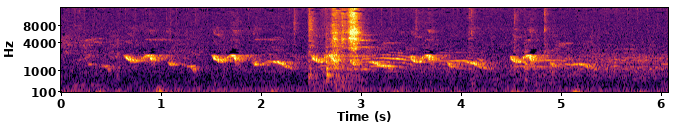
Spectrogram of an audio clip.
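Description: A bird calling faintly: short chirps that slide downward in pitch, repeated about once a second, with a single sharp knock near the middle.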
